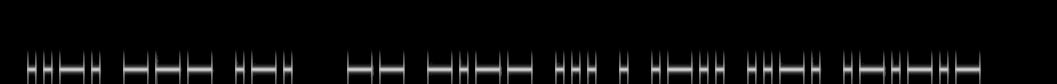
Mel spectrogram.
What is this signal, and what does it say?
Morse code, heard as a keyed tone, about 14 wpm, 700 Hz. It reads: FOR MYSELF.
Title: Sentences from Top 1300 Words 15wpm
